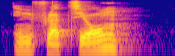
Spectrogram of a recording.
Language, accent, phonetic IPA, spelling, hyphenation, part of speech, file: German, Austria, [ɪnflaˈt͡si̯oːn], Inflation, In‧fla‧ti‧on, noun, De-at-Inflation.ogg
- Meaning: inflation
